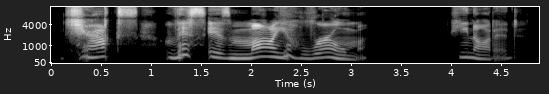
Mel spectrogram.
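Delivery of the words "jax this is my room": very slow, loud growl drawn through the words. A narrator reads a woman's line to Jax, who let himself in; growling. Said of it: "She growled through her words".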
